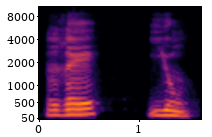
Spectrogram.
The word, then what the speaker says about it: rayon: panier le rayon le rayon dans le mot rayon on prononce le y deux fois les lettres a et y font le son e pour r et les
